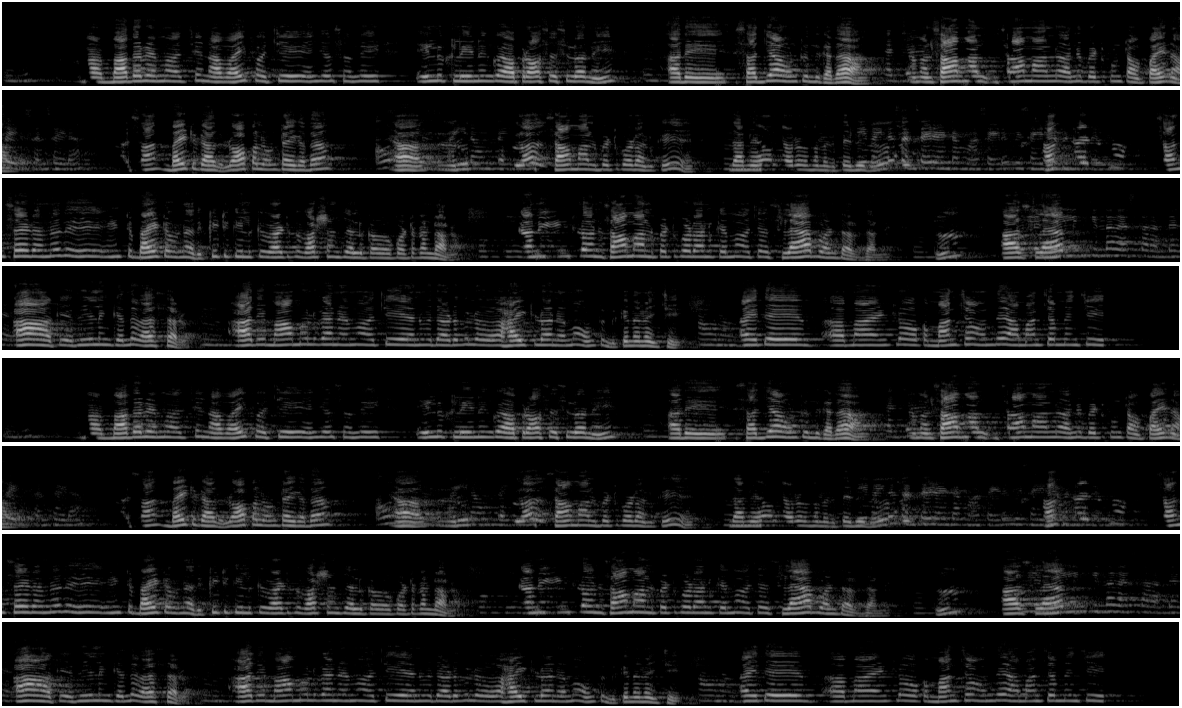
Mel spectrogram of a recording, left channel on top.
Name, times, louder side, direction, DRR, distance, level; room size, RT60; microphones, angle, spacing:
voice 1, 0.8-3.8 4.1-6.1 6.6-8.7 9.1-11.9 13.0-15.1 15.7-16.4 16.9-18.7 19.0-20.9 22.2-23.0 23.4-28.3 28.7-32.4 32.9-33.2 33.5-34.2 35.5-37.2 37.6-42.1 42.7-46.4, left 3 dB, 20° left, 12 dB, 0.9 m, -34 dB
voice 2, 8.8-9.3 11.6-12.6 15.5-16.9 19.0-19.4 20.3-23.0 28.3-28.9 32.7-33.1 33.7-35.5 37.3-37.6 42.3-42.8, left 2 dB, 55° left, 7 dB, 5.2 m, -48 dB
27.0 x 23.5 x 9.3 m, 1.1 s
head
